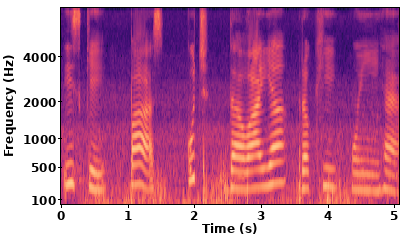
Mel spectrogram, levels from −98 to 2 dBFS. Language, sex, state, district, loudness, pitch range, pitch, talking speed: Hindi, female, Bihar, West Champaran, -16 LUFS, 205-270 Hz, 220 Hz, 85 wpm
